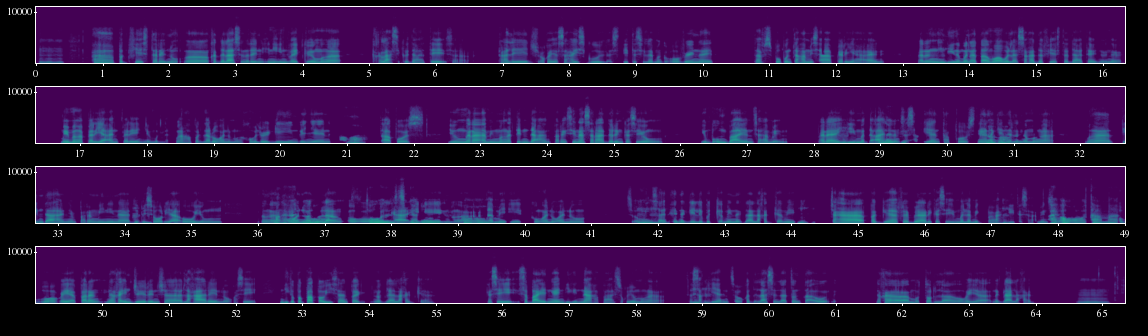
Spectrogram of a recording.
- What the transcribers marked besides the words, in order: other noise; chuckle; other background noise
- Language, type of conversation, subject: Filipino, podcast, Ano ang paborito mong pagdiriwang sa komunidad, at bakit?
